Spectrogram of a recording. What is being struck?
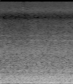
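Nothing is struck.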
